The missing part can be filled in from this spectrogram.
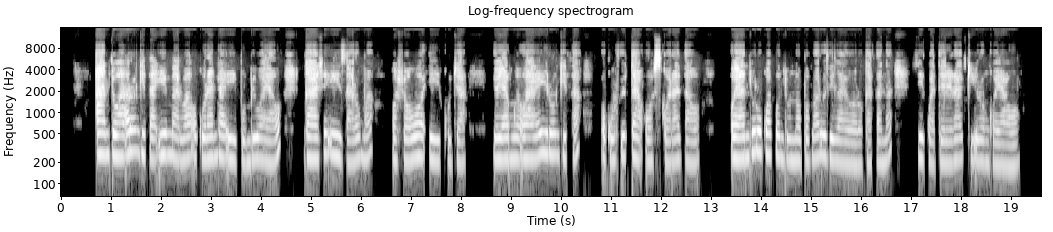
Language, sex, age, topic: Oshiwambo, female, 25-35, finance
